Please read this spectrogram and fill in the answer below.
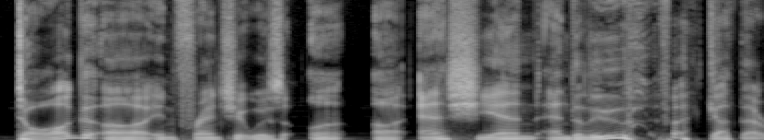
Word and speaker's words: Un Chien Andalou: That was And again, I apologize about my horrible pronunciations today, but it's uh In English, it's an Andalusian Dog. In French, it was Un Chien Andalou.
